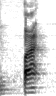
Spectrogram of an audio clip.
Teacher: there's an expulsion of air for the K, back, because I release that final K sound.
